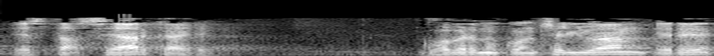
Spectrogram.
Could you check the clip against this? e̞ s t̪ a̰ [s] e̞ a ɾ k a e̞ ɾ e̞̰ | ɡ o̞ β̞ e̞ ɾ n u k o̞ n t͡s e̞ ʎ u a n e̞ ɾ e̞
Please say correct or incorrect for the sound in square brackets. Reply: correct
